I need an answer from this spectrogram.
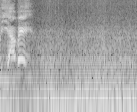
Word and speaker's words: Yahweh: La más aceptable es Yahweh, porque los samaritanos también eran parte de Israel en algún momento, eran parte de las 10 tribus del norte. Entonces ellos conservan esa pronunciación. Yahweh era como Yahvé, y de ahí ha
